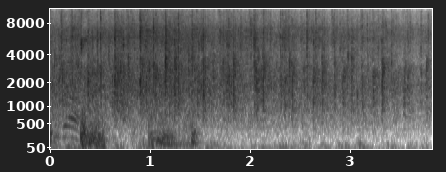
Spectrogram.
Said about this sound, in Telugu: అందరు చప్పట్లతో దేవుని కనపరుస్తామా గట్టిగా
